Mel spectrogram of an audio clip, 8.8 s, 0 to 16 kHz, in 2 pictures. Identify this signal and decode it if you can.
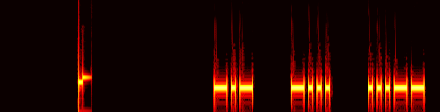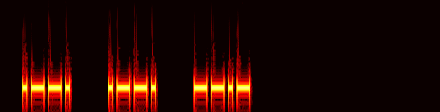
Morse code, heard as a keyed tone, about 28 wpm, spaced as for 16 wpm, 700 Hz. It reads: KB3PPQ
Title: USA Call Signs - 6 Characters - 3x Character Spacing - 28wpm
